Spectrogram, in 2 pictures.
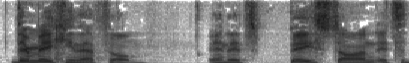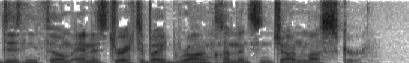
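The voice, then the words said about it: Strained, worn-out voice. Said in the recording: “My voice is just getting destroyed.”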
